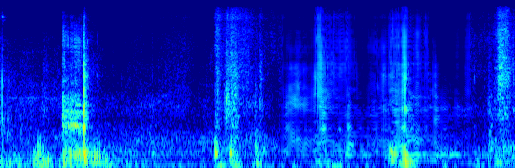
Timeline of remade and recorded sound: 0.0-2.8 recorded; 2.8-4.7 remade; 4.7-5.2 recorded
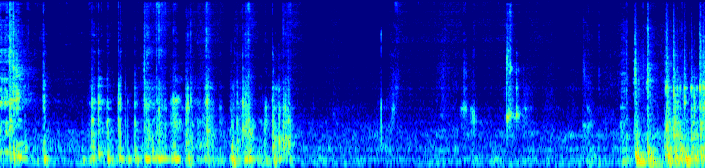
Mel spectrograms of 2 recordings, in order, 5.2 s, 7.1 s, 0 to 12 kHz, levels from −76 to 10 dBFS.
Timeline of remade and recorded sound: 0.0-1.2 recorded; 1.2-6.1 remade; 6.1-7.1 recorded

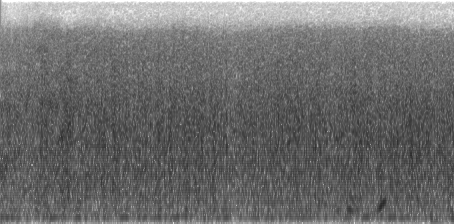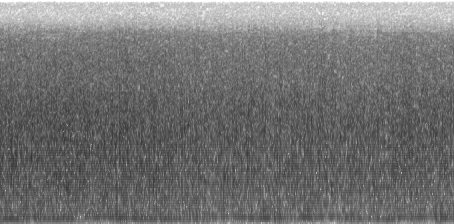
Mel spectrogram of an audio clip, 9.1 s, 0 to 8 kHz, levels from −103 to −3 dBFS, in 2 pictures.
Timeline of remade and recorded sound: 0.0-0.8 remade; 0.8-9.1 recorded

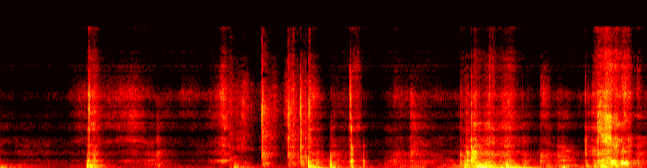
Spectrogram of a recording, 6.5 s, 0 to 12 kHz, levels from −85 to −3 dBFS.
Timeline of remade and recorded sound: 0.0-2.3 remade; 2.3-3.1 recorded; 3.1-6.5 remade

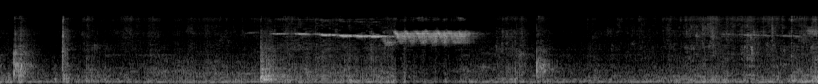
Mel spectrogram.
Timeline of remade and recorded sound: 0.0-8.2 remade

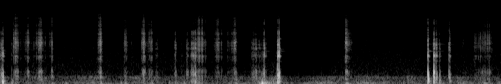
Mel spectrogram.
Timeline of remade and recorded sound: 0.0-0.6 recorded; 0.6-1.6 remade; 1.6-2.0 recorded; 2.0-2.5 remade; 2.5-5.0 recorded

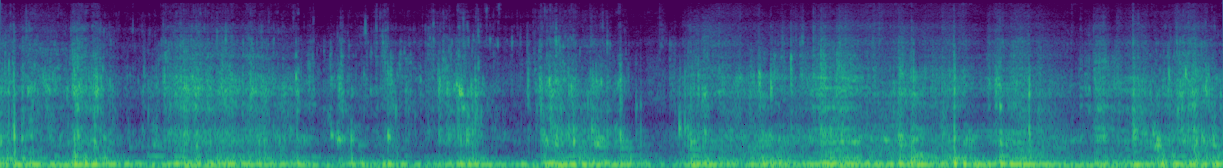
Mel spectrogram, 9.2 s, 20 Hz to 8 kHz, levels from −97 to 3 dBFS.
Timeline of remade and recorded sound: 0.0-4.8 recorded; 4.8-8.6 remade; 8.6-9.2 recorded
